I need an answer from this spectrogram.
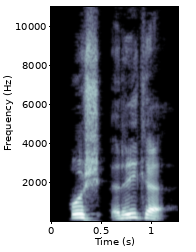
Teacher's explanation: را کو موٹا نہیں کریں گے کیونکہ را کے نیچے زیر ہے۔ را کو لمبا بھی نہیں کرنا، کاف کو بھی لمبا نہیں کریں گے۔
